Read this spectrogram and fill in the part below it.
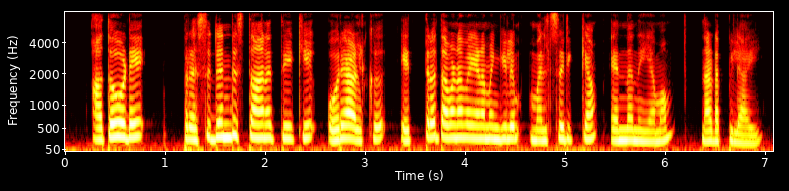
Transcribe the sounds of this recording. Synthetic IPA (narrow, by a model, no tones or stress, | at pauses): ɐðo̞ːɽe̞ | presiɖɐndɨst̪ʰaːnɐt̪ːe̞ːkʲːɨo̞ɾaːɭkɨe̞t̪rɐt̪ɐʋɐɳɐʋe̞ːɳɐme̞ŋɡilumːɐlsɐɾikʲːaːme̞nːɐnijɐmɐmnɐɽɐpːilaːji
